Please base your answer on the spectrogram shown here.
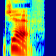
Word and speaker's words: GIF: It is a soft G, pronounced GIF.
